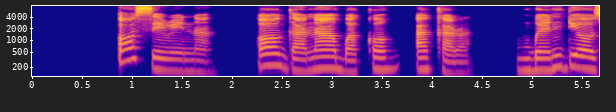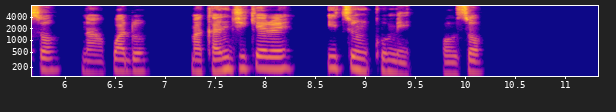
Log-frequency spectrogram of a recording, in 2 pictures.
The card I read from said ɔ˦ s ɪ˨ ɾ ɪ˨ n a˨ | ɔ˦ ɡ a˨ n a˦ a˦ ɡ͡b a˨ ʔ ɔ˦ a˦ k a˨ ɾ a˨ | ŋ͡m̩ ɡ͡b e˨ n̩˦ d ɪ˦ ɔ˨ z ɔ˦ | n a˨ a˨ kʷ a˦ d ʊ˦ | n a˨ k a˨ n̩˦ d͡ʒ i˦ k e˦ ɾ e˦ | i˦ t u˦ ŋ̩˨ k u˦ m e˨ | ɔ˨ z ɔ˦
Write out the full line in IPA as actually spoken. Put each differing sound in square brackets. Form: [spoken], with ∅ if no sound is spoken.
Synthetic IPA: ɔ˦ s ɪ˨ ɾ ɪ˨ n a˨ | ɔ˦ ɡ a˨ n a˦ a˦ ɡ͡b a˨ [k] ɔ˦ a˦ k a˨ ɾ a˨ | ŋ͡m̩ ɡ͡b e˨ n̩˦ d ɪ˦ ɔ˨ z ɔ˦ | n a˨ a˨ kʷ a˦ d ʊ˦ | [m] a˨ k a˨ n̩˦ d͡ʒ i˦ k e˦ ɾ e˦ | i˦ t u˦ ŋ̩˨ k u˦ m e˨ | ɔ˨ z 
